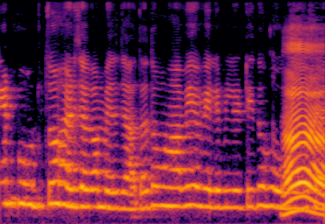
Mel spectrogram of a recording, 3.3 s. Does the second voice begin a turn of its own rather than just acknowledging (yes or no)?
yes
